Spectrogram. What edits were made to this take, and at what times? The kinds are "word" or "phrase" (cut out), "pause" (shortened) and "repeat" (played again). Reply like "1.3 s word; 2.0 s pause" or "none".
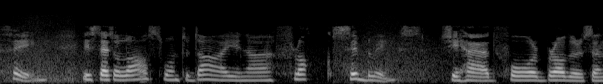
1.1 s phrase; 3.3 s word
